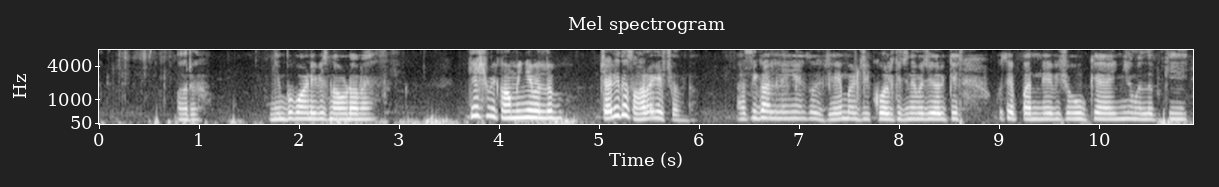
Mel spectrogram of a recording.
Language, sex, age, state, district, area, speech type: Dogri, female, 18-30, Jammu and Kashmir, Udhampur, rural, spontaneous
